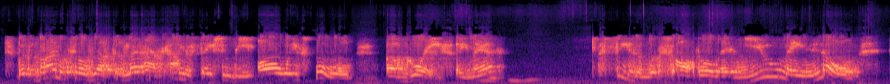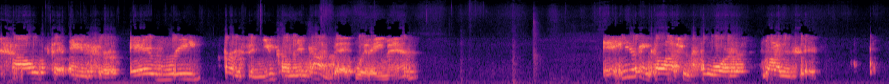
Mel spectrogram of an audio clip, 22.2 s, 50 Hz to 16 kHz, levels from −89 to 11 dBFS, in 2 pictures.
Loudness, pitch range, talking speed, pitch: -14 LUFS, 180-305 Hz, 115 wpm, 215 Hz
